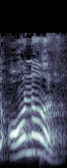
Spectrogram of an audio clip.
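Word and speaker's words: honour: तो एक्सेप्शन क्या है the first letter of the word ऑनर right is a consonant but इ अन pronounce H इज an pronouns and begins with a वल sound there for वी यूज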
